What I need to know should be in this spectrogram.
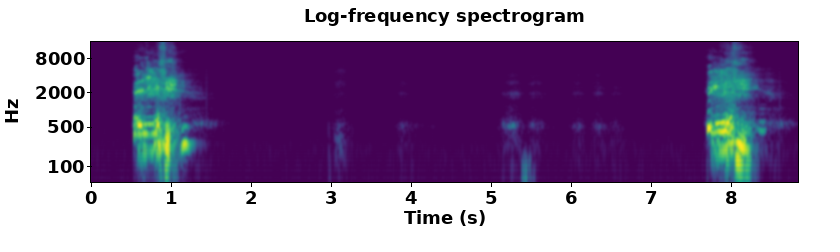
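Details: Person with an itchy cold: two forceful, drawn-out sneezes several seconds apart, with faint sniffles between; repeated sneezing.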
